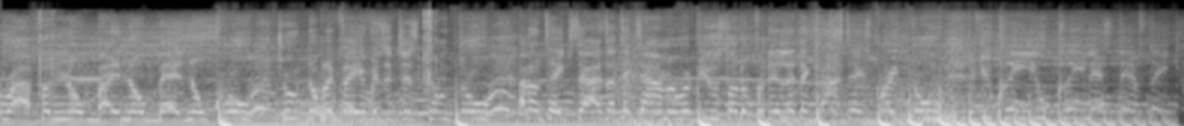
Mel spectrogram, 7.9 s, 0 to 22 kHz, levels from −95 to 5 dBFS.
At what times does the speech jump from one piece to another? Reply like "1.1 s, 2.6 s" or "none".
none

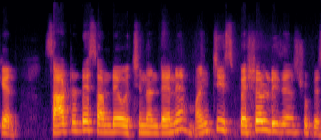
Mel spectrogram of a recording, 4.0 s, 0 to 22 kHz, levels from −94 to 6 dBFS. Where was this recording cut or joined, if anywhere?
none

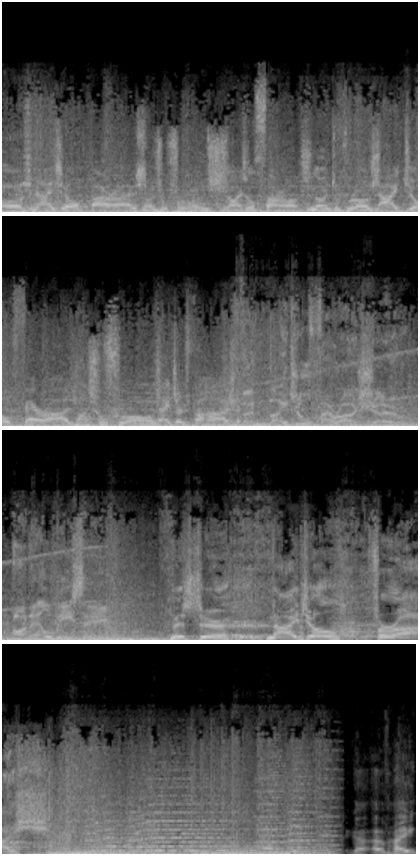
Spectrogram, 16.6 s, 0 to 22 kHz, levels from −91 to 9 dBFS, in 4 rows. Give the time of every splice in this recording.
2.2 s

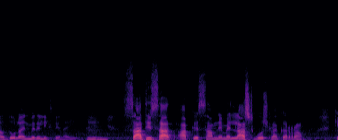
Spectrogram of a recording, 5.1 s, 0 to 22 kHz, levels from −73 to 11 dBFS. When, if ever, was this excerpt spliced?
1.6 s

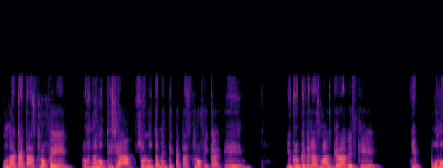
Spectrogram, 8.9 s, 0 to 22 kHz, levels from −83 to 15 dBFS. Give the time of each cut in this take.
none

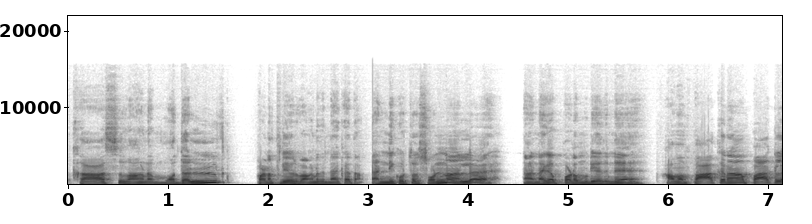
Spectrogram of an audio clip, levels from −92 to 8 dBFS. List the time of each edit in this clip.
3.0 s, 5.8 s

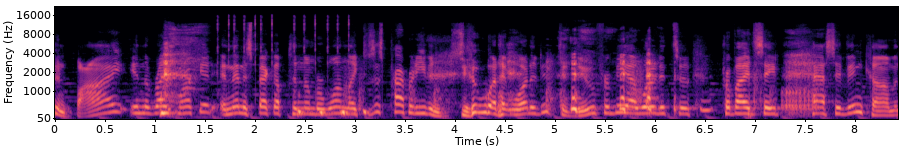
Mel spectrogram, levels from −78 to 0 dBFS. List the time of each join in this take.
none

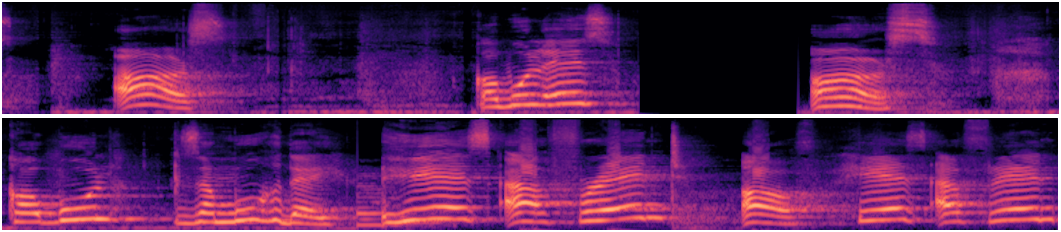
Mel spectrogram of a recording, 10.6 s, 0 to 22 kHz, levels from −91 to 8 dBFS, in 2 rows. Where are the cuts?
none

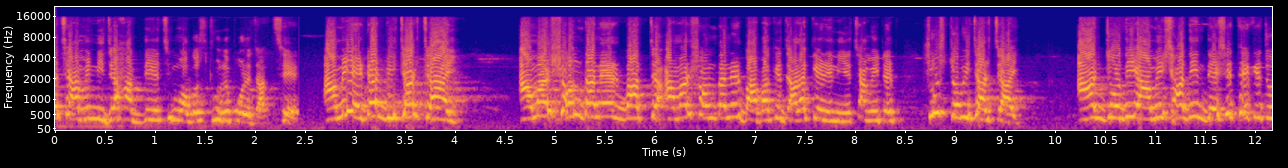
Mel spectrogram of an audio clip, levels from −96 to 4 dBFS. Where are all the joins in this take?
2.6 s

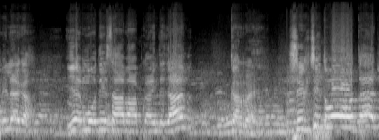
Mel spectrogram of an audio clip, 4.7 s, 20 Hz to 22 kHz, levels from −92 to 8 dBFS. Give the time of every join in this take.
3.6 s

